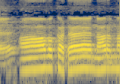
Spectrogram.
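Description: A man recites Sikh scripture (Gurbani) in a slow chant, holding each syllable on a steady pitch.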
